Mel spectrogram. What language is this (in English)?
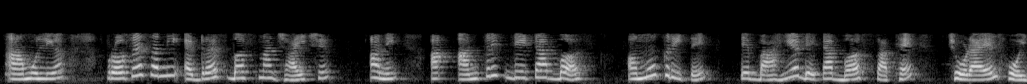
Gujarati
